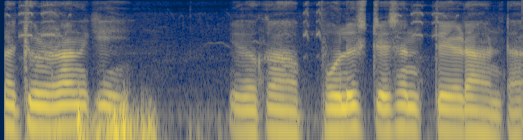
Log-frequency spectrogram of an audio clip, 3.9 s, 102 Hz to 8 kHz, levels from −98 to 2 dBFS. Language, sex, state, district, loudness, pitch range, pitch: Telugu, male, Andhra Pradesh, Sri Satya Sai, -16 LUFS, 130-145 Hz, 135 Hz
